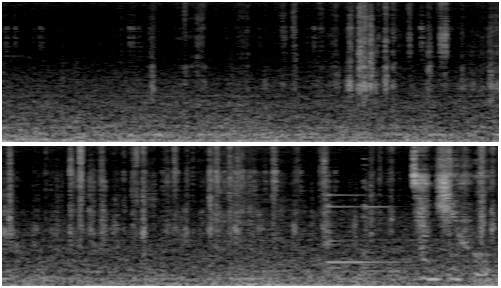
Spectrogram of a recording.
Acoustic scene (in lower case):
car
